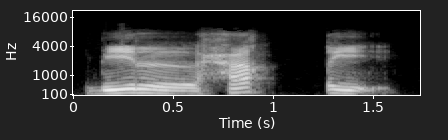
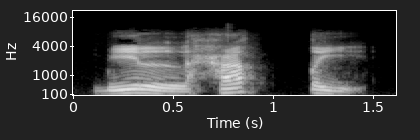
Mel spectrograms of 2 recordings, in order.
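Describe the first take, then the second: No difference in how they are said.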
